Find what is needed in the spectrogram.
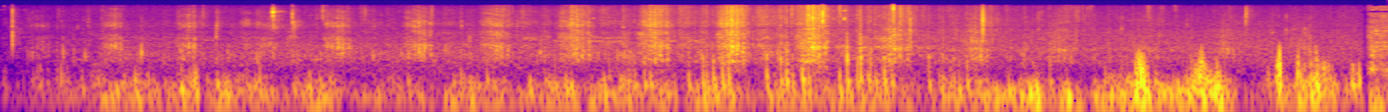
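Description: Hoofbeats of racehorses cantering on a dirt gallop: an uneven run of dull thuds, with a few louder ones near the end.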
